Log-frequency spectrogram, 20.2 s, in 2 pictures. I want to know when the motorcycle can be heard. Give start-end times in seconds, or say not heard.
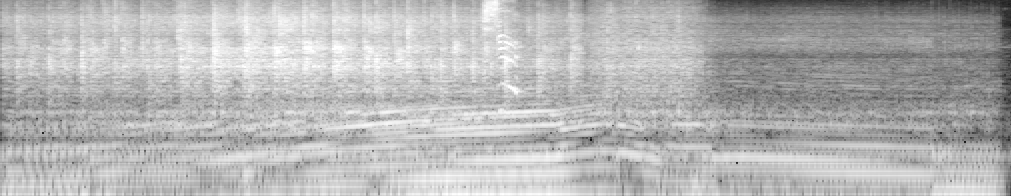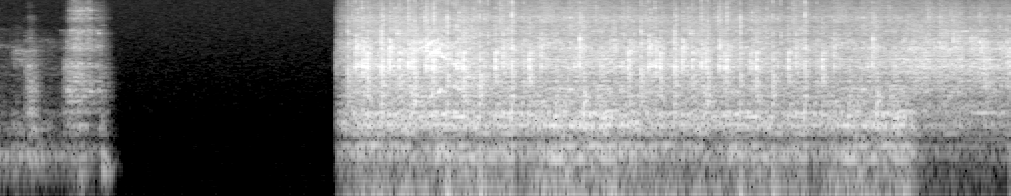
0.0-11.2.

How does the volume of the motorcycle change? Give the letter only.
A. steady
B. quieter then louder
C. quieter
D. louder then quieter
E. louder
D.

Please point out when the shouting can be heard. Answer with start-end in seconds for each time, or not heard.
4.8-5.2, 14.2-15.0.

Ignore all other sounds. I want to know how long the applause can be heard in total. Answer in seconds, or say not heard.
14 s.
